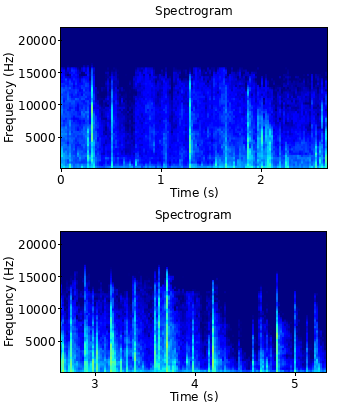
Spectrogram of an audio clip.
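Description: A large, thin white rice paper sheet with visible fibers is held in both hands and crinkled and rubbed with fingertips and long nails. It makes a quiet, continuous run of crisp, bright crackles, with short sharp snaps rising above a soft, papery rustle.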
